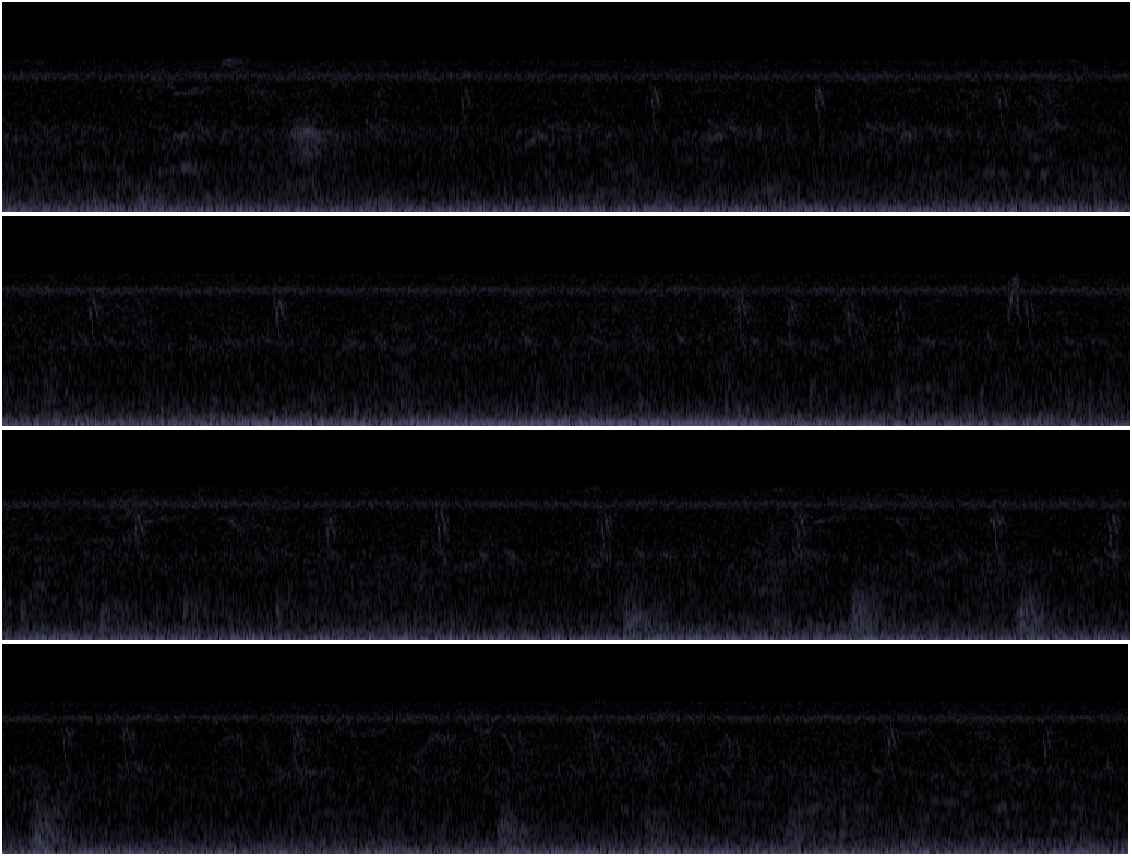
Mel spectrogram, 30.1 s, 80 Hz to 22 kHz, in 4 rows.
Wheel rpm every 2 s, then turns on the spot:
0, 0, 0, 0, 0, 0, 0, 0, 0, 0, 0, 0, 0, 0, 0.
none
